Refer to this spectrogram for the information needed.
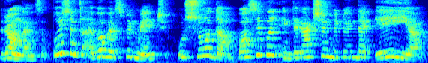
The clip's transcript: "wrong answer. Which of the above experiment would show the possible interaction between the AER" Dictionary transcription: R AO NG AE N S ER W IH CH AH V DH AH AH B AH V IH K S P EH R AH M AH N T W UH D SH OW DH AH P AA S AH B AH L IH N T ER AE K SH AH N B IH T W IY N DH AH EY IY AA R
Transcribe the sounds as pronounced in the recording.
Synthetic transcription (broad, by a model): R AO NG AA N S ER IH S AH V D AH AH B AH V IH K S P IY R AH M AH N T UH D SH OW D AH P AA S AH B AH L IH N T ER AE K SH AH N B IH T W IY N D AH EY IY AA R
